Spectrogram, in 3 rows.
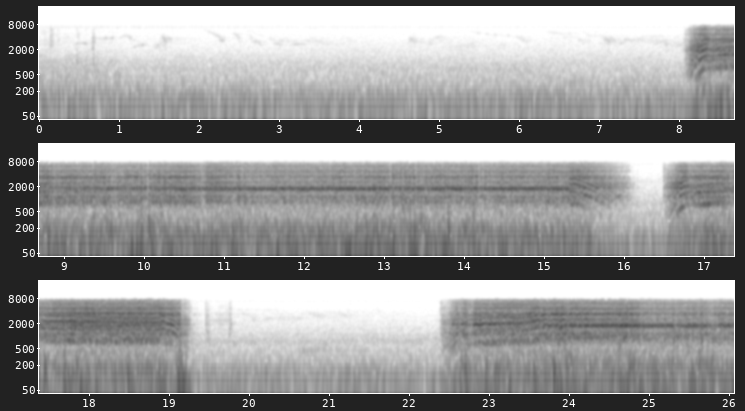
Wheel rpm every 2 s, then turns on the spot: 0, 0, 0, 0, 160, 230, 230, 180, 120, 130, 0, 110, 230.
18-20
